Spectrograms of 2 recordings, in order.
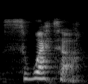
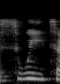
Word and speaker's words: sweater: word number four is sweater sweaters and it comes from the verb to sweat now a lot of people say the sweeter and other variations but it's most definitely sweater and in fact in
